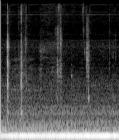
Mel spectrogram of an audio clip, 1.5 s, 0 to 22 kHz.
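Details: 2020 Honda Accord Hybrid cruising at about 10 mph, vibration recurring after an earlier dealer repair; steady deep droning hum with the engine running alongside the motor: low-speed vibration rumble, cause unknown.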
